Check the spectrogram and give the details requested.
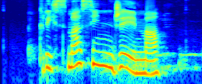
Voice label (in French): swahili; calendrier avent multilingue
